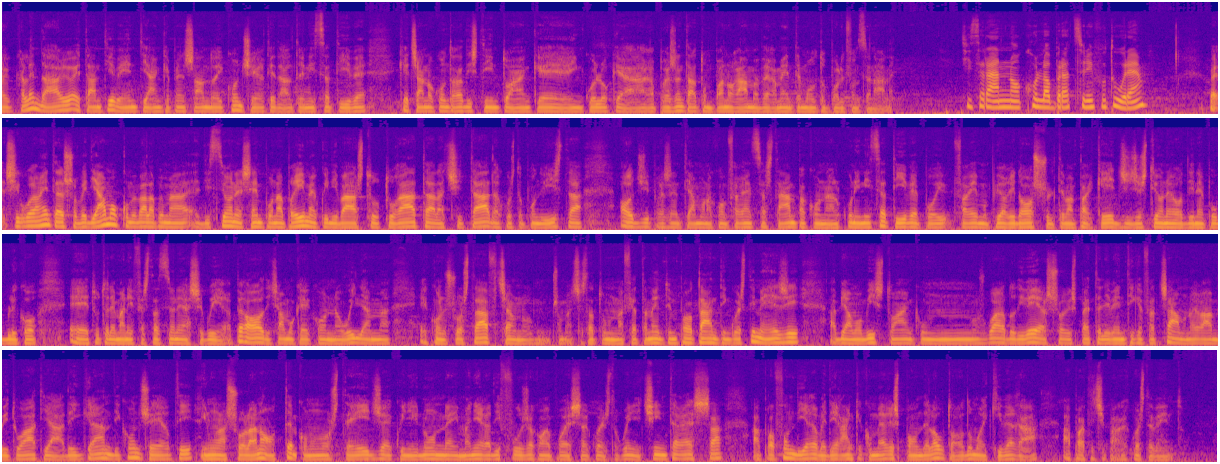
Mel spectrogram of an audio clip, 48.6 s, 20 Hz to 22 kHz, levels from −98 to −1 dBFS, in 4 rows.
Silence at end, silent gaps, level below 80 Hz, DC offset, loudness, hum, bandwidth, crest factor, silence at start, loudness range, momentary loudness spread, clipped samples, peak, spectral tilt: 0.05 s; none; -48 dBFS; under 0.1%; -28 LUFS; none; 16.5 kHz; 20 dB; 0 s; 4 LU; 8 LU; under 0.1%; -6 dBFS; -5.5 dB/octave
